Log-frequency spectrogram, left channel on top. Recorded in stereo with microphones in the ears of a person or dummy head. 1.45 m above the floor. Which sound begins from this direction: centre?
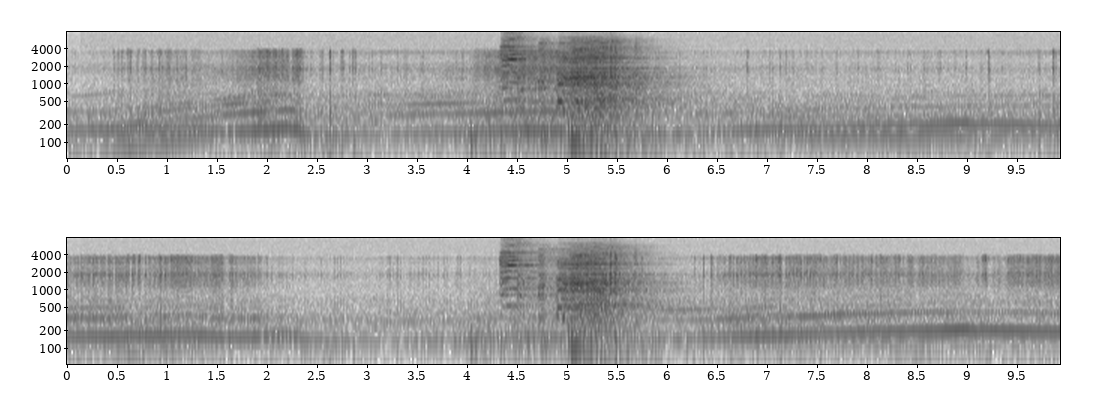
A squeak, at 4.0 s.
